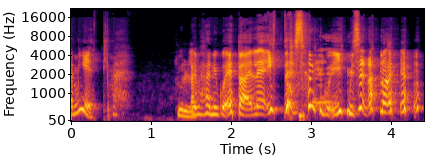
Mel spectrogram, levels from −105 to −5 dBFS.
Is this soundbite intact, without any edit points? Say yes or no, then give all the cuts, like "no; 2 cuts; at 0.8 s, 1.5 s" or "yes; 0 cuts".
yes; 0 cuts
